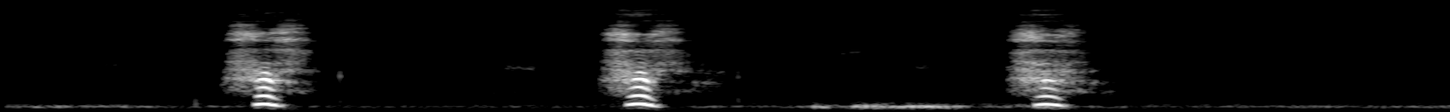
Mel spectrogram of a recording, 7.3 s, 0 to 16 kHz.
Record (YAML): exhalation_length: 7.3 s
exhalation_amplitude: 23494
exhalation_signal_mean_std_ratio: 0.26
survey_phase: beta (2021-08-13 to 2022-03-07)
age: 18-44
gender: Female
wearing_mask: 'No'
symptom_runny_or_blocked_nose: true
symptom_fatigue: true
symptom_headache: true
symptom_change_to_sense_of_smell_or_taste: true
symptom_onset: 5 days
smoker_status: Never smoked
respiratory_condition_asthma: false
respiratory_condition_other: false
recruitment_source: Test and Trace
submission_delay: 2 days
covid_test_result: Positive
covid_test_method: RT-qPCR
